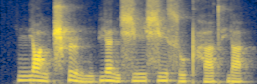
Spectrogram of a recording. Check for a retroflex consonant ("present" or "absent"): present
